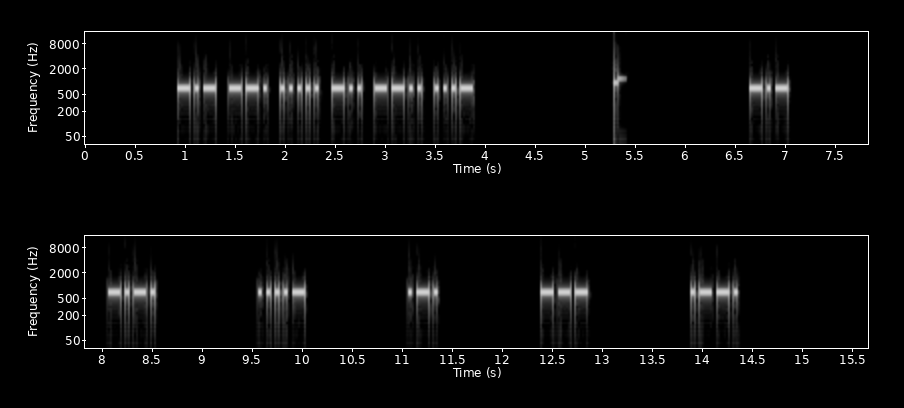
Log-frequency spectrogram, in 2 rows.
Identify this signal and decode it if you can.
Morse code, heard as a keyed tone, about 27 wpm, spaced as for 12 wpm, 700 Hz. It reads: KG5DZV KC4ROP
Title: USA Call Signs - 6 Characters - 8x Character Spacing - 28wpm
